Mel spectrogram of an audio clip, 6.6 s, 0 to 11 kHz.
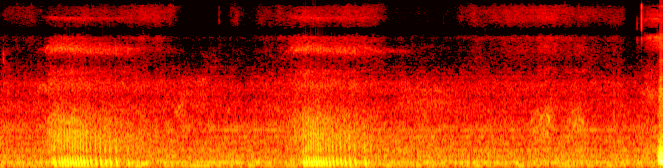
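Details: Sleeping Doberman, eyes rolling back, giving soft, low, rumbling snores on two breaths about 2.5 seconds apart; snoring.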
